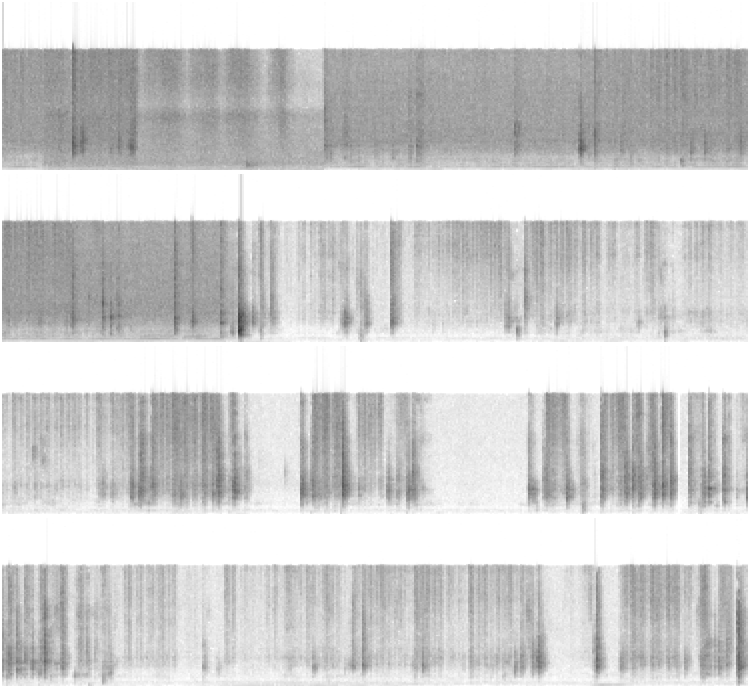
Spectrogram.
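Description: Small paint roller rolled over a wall in short strokes of water-based emulsion paint, giving a sticky crackling rub that comes and goes with pauses between strokes. For the first ten seconds a steady hiss and hum lies under it, then stops abruptly after a sharp click.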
